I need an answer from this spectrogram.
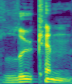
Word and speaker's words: Lucan: Luc is their ears or Lucan it's actually Lucan Valerius let me change the owner that's what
